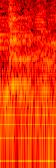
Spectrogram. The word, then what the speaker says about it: weón: y se escribe con H. – Con W. – W, E. E-O-N. – E Ajá. Weón.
